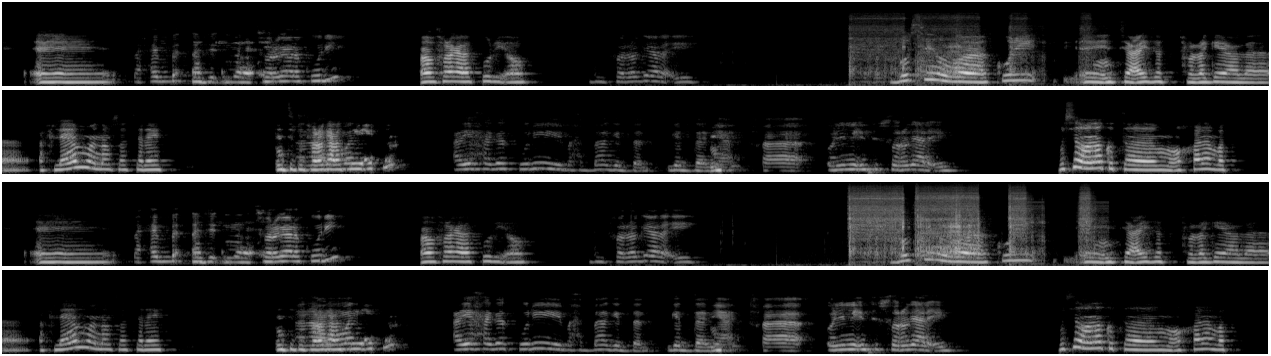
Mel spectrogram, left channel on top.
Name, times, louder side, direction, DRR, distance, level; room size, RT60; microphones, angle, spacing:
voice 1, 0.3-1.1 1.9-2.0 2.3-2.7 4.2-5.3 8.9-10.3 10.6-14.3 15.4-16.6 19.8-19.9 23.2-24.9, left 4 dB, 70° left, 0.8 m, -24 dB
voice 2, 1.3-3.4 5.9-6.9 15.6-16.2 17.2-20.0 20.3-22.2, right 3 dB, 50° right, 1.3 m, -33 dB
Camera, 6.3-6.4 7.3-7.4 7.8-11.3, right 9 dB, 70° right, 0.6 m, -31 dB
21.0 x 10.5 x 3.4 m
head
